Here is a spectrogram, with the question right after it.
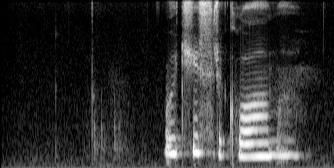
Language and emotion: Russian, sad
